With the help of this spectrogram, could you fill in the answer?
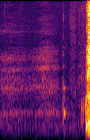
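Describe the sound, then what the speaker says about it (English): A single sharp sneeze bursts out at the very end after a brief intake of breath, close and loud. "Pardon my sneezing."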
